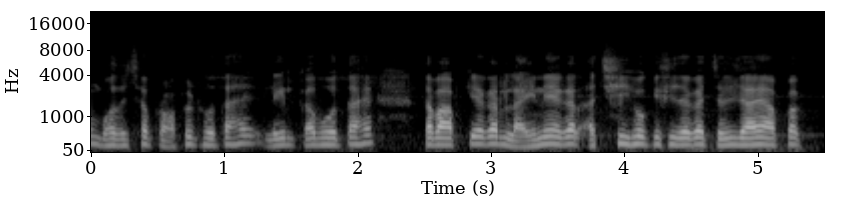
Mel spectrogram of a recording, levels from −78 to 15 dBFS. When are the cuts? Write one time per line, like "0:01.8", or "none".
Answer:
none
